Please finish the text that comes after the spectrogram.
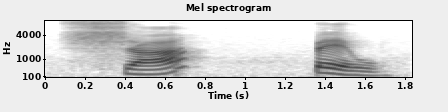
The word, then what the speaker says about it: chapéu: receber o acento agudo a palavra chapéu e percebam chapéu quem é a minha sílaba mais forte céu porque recebe o acento agudo ali ó na letrinha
